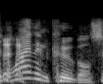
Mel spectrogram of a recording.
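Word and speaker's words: Leinenkugel's: I said, Leinenkugels,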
